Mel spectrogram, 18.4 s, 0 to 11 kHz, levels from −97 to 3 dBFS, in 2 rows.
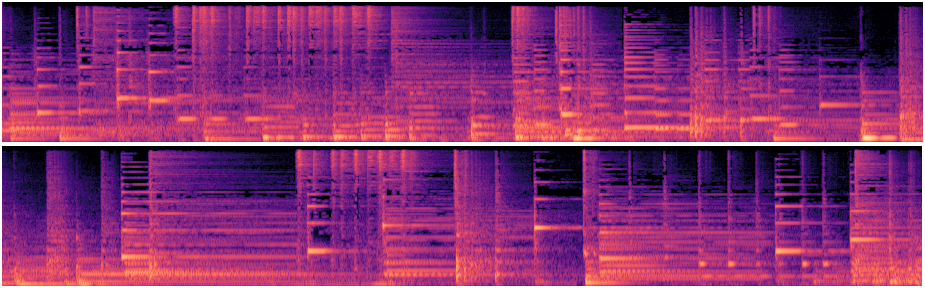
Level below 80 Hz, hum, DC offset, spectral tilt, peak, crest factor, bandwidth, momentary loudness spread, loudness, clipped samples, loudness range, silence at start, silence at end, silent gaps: -38 dBFS; none; under 0.1%; -5 dB/octave; -2 dBFS; 20 dB; 10.5 kHz; 12 LU; -23 LUFS; under 0.1%; 3 LU; 0 s; 0 s; none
